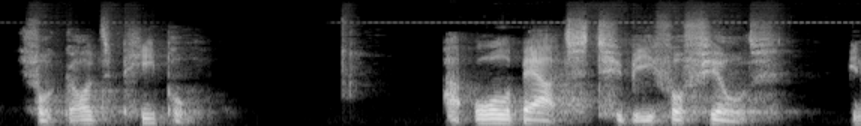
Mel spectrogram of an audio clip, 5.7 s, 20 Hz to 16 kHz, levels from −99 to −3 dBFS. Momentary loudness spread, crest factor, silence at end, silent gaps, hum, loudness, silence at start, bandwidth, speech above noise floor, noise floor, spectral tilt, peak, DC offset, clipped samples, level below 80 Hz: 16 LU; 20 dB; 0 s; 1.80-1.84 s; none; -23 LUFS; 0.15 s; 12 kHz; 45 dB; -68 dBFS; -4 dB/octave; -6 dBFS; under 0.1%; under 0.1%; -62 dBFS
